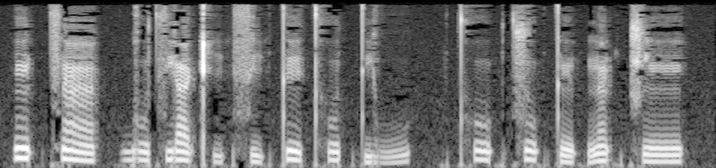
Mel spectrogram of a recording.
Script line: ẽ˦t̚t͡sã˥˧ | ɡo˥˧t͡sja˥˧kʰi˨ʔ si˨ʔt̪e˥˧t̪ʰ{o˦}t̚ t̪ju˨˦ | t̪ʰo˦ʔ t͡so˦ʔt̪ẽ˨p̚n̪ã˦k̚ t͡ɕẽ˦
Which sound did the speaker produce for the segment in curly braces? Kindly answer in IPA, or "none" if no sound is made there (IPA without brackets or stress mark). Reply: o˦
